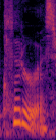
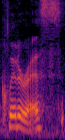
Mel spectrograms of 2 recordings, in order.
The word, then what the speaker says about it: clitoris: I think Jerry Seinfeld really messed a lot of people up when he did an episode rhyming it with Dolores. It's like, no, it does not rhyme with Dolores.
